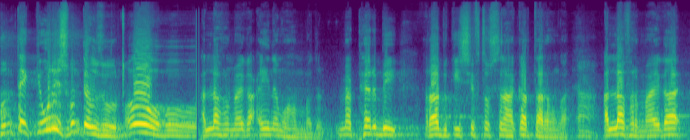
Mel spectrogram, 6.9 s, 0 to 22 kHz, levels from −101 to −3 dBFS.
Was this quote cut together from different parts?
yes; 1 cut; at 1.9 s

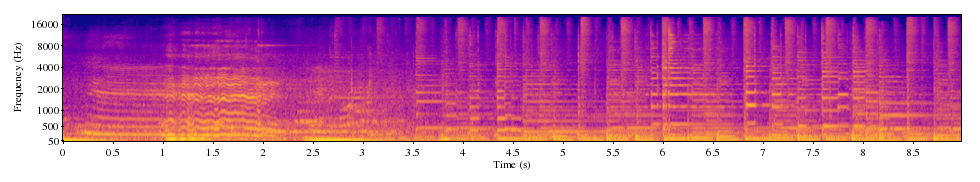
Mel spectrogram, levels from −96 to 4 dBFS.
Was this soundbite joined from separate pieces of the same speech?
no; 0 cuts

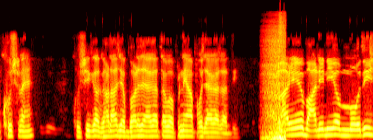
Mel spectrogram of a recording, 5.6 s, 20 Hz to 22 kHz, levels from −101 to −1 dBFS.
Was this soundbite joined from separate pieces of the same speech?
yes; 1 cut; at 4.0 s

